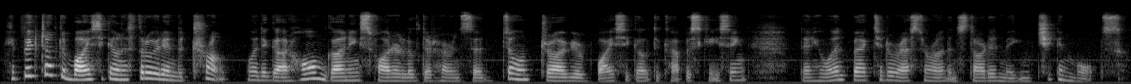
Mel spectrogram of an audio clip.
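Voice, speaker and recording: A woman storyteller reading a children's story aloud, pausing to ask her young listeners questions. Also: lowish voice, poor audio.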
